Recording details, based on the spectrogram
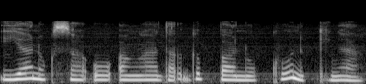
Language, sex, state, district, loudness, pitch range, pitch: Garo, female, Meghalaya, North Garo Hills, -14 LUFS, 195-240 Hz, 210 Hz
